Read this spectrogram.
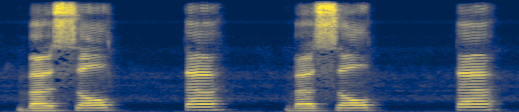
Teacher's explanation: طا کی آواز بھی باقی رہی، تا میں بھی شامل ہو گئی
